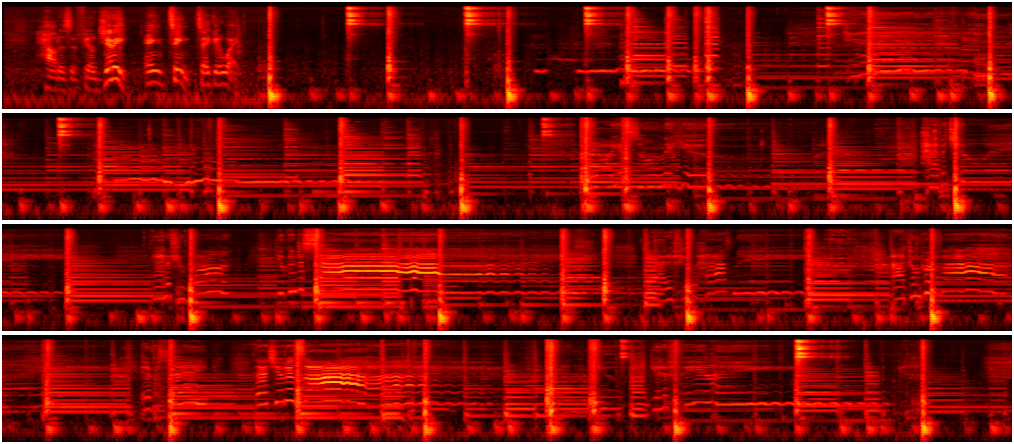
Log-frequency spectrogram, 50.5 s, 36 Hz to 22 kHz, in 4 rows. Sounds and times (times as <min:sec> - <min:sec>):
Inside, small room: 0:00.0 - 0:50.5
Speech: 0:00.5 - 0:03.0
Music: 0:03.4 - 0:50.5.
